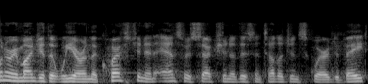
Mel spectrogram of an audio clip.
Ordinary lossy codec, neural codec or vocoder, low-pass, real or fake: AAC, 32 kbps; none; 7.2 kHz; real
